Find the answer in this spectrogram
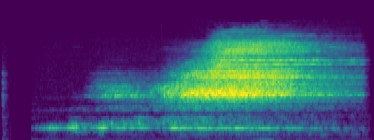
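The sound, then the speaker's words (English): A synthetic whoosh sound effect called Far Planet Beaming Number One swells over a steady low hum, building to a loud, airy peak before cutting off after about three seconds, with no voices. “Oh, it was well, a whoosh.”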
